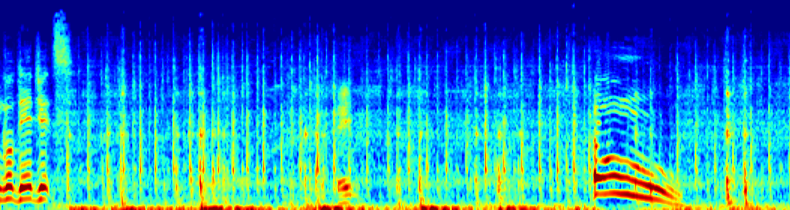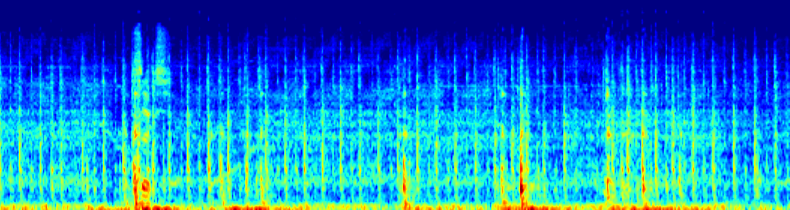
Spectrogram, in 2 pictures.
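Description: Rapid electronic shots and bleeps ring out from an arcade game.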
